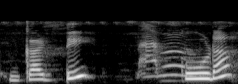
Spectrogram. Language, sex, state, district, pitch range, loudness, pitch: Telugu, female, Andhra Pradesh, Annamaya, 230-380 Hz, -12 LUFS, 295 Hz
